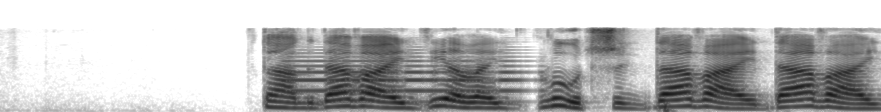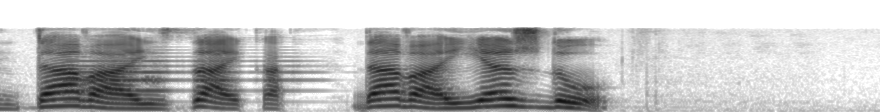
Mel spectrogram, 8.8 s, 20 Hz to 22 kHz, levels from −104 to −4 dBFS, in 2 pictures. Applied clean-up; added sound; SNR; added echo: neural mask model RNNoise.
